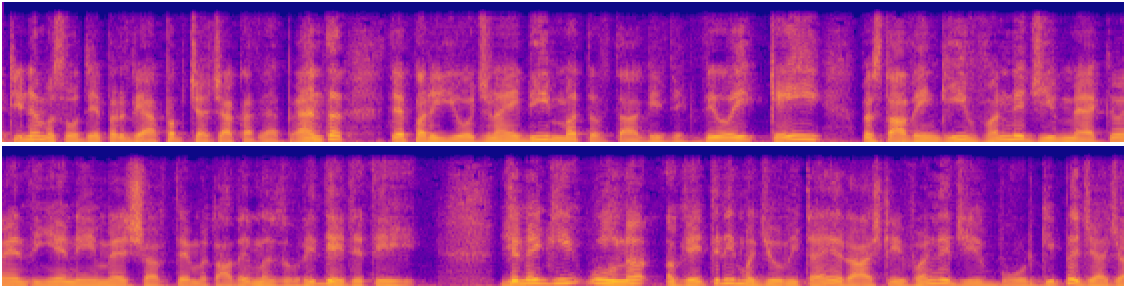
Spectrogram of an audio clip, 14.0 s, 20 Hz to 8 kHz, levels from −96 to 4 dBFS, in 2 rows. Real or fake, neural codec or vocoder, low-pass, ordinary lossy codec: fake; codec, 16 kHz, 1.1 kbps, Voila-Tokenizer; 7.2 kHz; none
